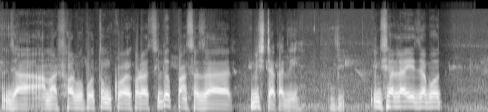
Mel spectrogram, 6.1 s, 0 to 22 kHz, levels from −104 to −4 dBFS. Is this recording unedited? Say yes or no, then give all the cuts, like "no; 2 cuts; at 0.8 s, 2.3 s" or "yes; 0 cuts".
no; 1 cut; at 3.9 s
